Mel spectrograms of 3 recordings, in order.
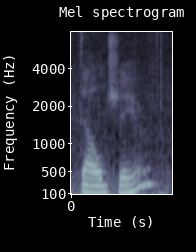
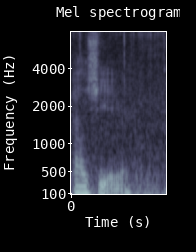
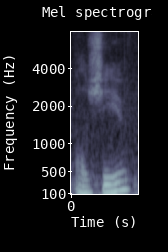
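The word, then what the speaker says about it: d'Alger: three smaller of metal dal, sorry, I think the D is silent. Alier and two bags containing nearly 4,000 francs and gold.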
